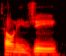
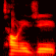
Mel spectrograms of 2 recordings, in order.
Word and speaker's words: TNYG: So TNYG is how it's spelled, but it's pronounced Tony G.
